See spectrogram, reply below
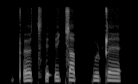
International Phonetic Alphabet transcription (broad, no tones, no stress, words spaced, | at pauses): pʼœ t͡sʼɪʔɪ capːu ʈɛ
